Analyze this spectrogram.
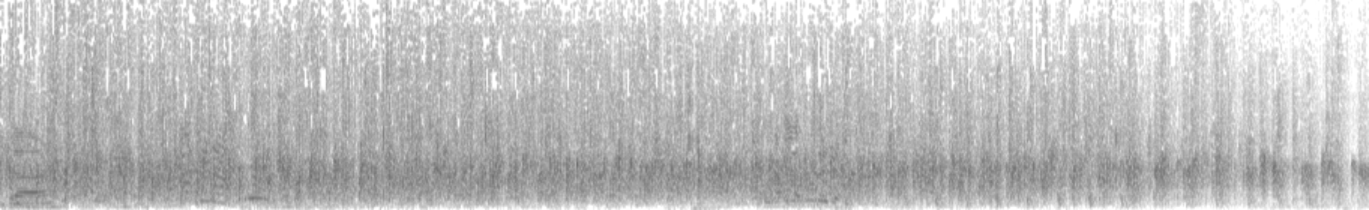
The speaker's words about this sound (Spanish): Bueno, ellos se despiden, yo me quedo y ahora viene la mesa redonda con nuestros compañeros de otros podcasts, así que voy a pedir que por favor se unan a mí bueno, démosle un aplauso a ellos primero, pero...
